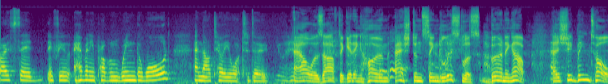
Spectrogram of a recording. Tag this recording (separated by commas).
Speech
